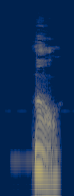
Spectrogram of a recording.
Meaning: 1. A female companion of a gangster or other criminal, especially a former or current prostitute 2. A prostitute or woman with loose sexual morals
- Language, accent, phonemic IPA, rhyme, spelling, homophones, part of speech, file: English, Australia, /mɒl/, -ɒl, moll, mall, noun, En-au-moll.ogg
